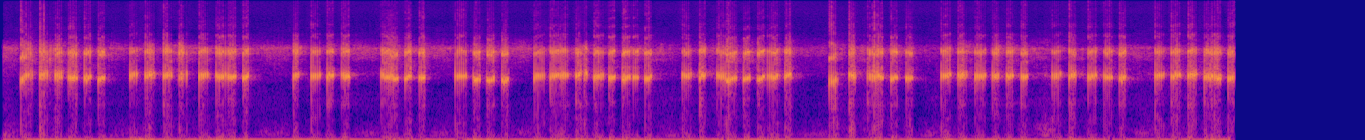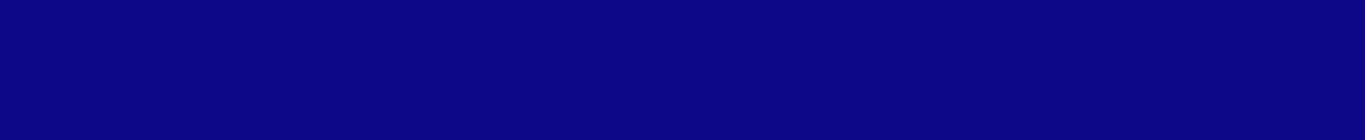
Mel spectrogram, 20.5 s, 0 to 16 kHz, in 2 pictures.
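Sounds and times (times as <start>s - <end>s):
frogs eating frogs: 0.0s - 9.3s.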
